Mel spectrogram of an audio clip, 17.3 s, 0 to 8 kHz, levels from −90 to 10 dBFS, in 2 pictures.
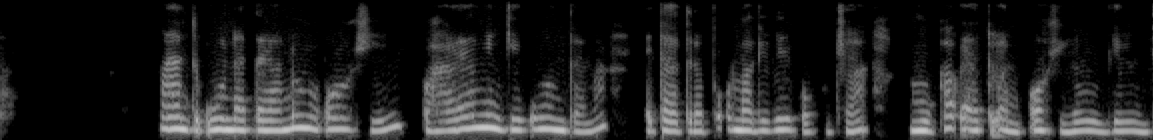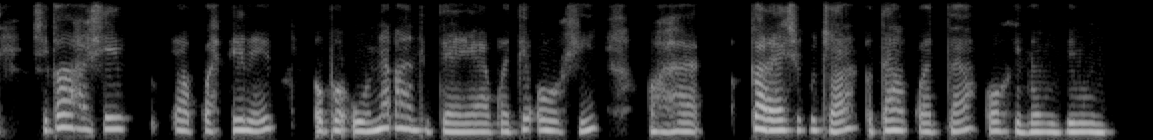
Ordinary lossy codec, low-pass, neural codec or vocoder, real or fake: Opus, 24 kbps; 7.2 kHz; codec, 16 kHz, 2 kbps, FreqCodec, larger model; fake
